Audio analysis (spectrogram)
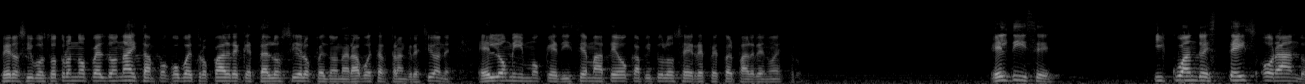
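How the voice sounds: With a clear, smooth and fairly bright tone, a man speaks at a moderate pace, with fairly high pitch and fairly even intonation.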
